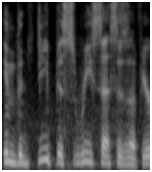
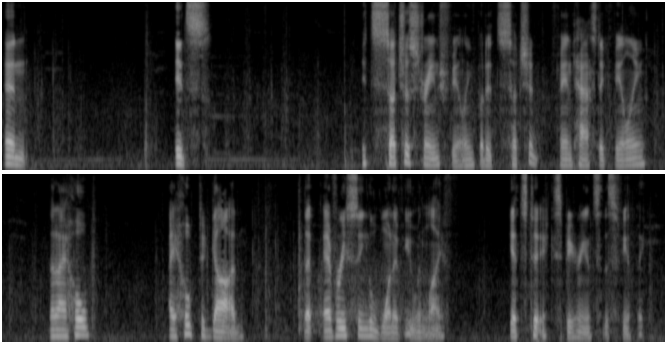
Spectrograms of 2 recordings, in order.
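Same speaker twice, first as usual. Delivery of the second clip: close to tears, lower and quieter; 4 semitones lower, 4 dB quieter than usual. Describing a feeling never felt before, tearing up while talking. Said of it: "I feel like I'm tearing up".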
